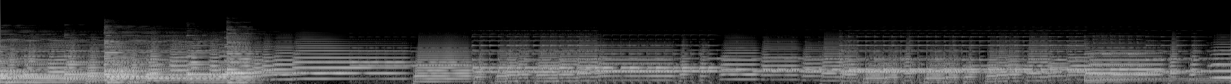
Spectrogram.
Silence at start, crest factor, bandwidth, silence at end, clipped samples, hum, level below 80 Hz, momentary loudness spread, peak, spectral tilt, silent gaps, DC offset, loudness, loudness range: 0 s; 18 dB; 8.4 kHz; 0 s; under 0.1%; none; -50 dBFS; 7 LU; -6 dBFS; -7.5 dB/octave; none; under 0.1%; -23 LUFS; 5 LU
